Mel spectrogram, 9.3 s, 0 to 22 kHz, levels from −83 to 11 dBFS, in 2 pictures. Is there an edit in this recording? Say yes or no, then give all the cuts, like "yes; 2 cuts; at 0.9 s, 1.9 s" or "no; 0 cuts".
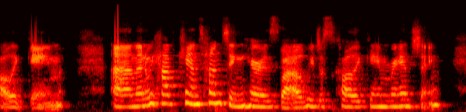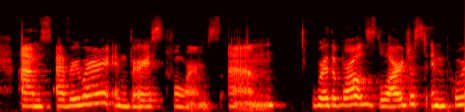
yes; 2 cuts; at 5.2 s, 6.3 s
